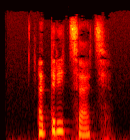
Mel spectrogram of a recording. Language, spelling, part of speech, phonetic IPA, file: Russian, отрицать, verb, [ɐtrʲɪˈt͡satʲ], Ru-отрицать.ogg
- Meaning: 1. to deny (to assert that something is not true) 2. to refute, to repudiate, to negate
